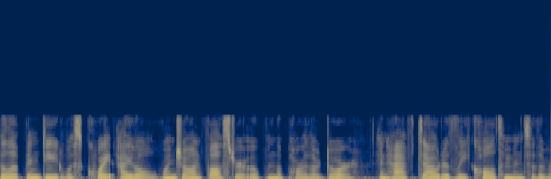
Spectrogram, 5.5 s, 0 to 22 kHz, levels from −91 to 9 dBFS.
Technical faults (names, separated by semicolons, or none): none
